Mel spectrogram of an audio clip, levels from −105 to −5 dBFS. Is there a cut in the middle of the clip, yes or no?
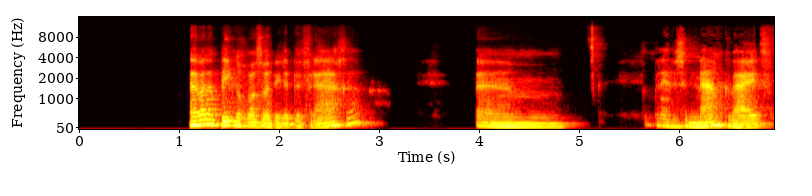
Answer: yes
